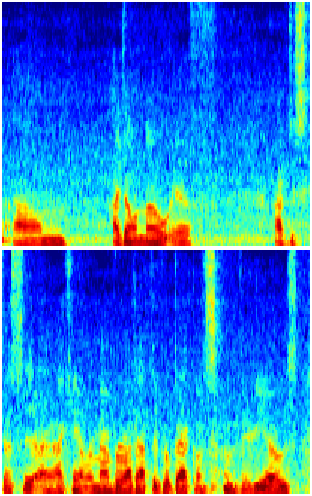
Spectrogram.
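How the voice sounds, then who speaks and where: Soft-spoken, a woman talks with a very deep, low pitch. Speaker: vlogger. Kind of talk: casual vlog monologue. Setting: bedroom at night. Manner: soft-spoken, low; hesitant, many fillers.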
